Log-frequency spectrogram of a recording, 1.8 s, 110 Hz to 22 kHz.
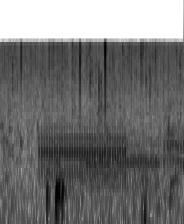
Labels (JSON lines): {"label": "biophony, croak", "recorder": "SoundTrap 500"}
{"label": "biophony", "recorder": "SoundTrap 500"}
